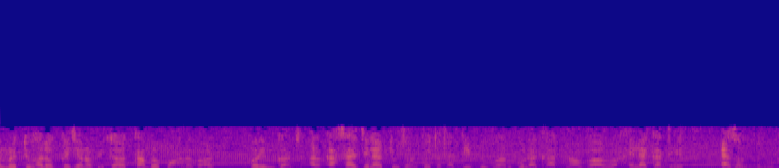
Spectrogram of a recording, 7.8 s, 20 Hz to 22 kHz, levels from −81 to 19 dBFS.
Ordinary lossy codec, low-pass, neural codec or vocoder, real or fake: none; 5.4 kHz; none; real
